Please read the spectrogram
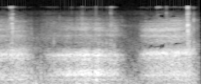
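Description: A person breathing, three faint breaths in quick succession.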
